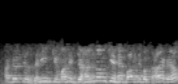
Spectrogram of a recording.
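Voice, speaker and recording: A man delivers a sermon in a strikingly high voice, often repeating his phrases and calling his listeners dear friends. The sound is thin and phone-like. It echoes as if in a large hall, with a faint hiss underneath. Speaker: preacher. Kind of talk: Islamic sermon in Urdu.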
